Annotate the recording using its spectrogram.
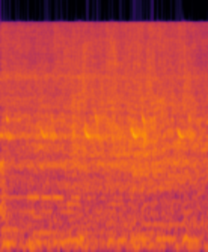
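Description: Aerosol cans of shaving foam hissing and sputtering steadily as foam is sprayed out, one of them running low. Background music with a repeating bass line plays underneath.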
